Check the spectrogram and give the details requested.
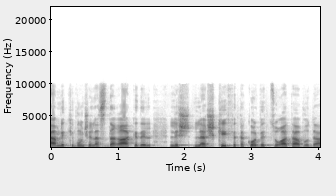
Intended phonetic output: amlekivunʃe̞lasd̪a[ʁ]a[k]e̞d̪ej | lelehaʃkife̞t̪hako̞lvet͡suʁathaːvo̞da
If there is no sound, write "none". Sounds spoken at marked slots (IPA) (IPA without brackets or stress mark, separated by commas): ʁ, k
